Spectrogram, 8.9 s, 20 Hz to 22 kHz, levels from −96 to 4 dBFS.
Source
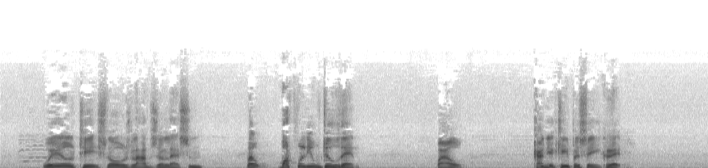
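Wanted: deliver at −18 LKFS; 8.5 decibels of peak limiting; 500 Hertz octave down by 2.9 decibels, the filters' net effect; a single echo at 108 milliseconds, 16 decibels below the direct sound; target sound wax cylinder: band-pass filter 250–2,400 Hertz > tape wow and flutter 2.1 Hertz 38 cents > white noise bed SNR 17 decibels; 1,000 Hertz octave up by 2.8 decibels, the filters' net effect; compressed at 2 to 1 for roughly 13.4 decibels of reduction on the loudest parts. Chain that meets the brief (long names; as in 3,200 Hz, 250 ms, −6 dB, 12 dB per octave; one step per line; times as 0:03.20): parametric band 500 Hz −4.5 dB
parametric band 1,000 Hz +5.5 dB
downward compressor 2 to 1, threshold −45 dBFS
brickwall limiter −31.5 dBFS
band-pass filter 250–2,400 Hz
single-tap delay 108 ms −16 dB
tape wow and flutter 2.1 Hz 38 cents
white noise bed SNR 17 dB
level +28.5 dB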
